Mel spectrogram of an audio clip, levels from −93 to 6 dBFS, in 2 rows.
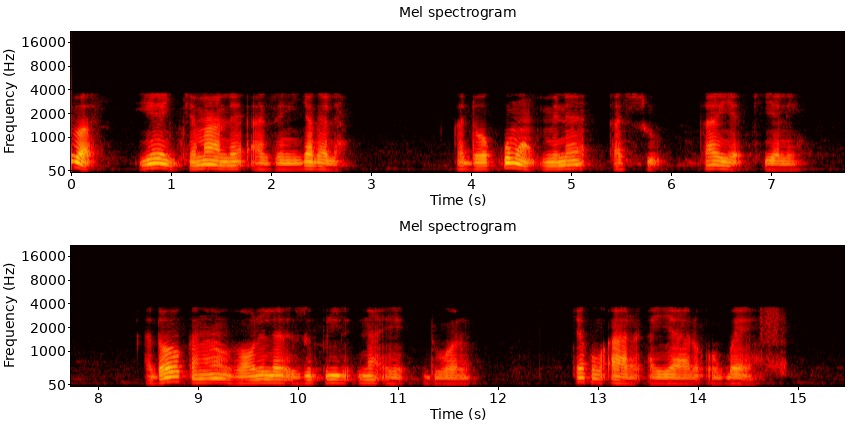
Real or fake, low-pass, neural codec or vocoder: real; 3.6 kHz; none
